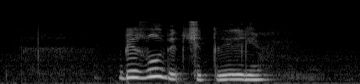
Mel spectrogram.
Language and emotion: Russian, sad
